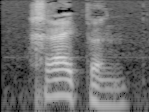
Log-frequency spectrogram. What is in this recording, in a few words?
"grijpen", Dutch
